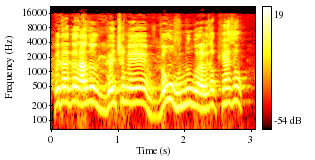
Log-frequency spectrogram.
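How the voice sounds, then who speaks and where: This is a classroom lecture in which a man teaches history, joking with his students and answering his own questions. His voice sits high and moves fairly quickly, and the recording is very noisy.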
